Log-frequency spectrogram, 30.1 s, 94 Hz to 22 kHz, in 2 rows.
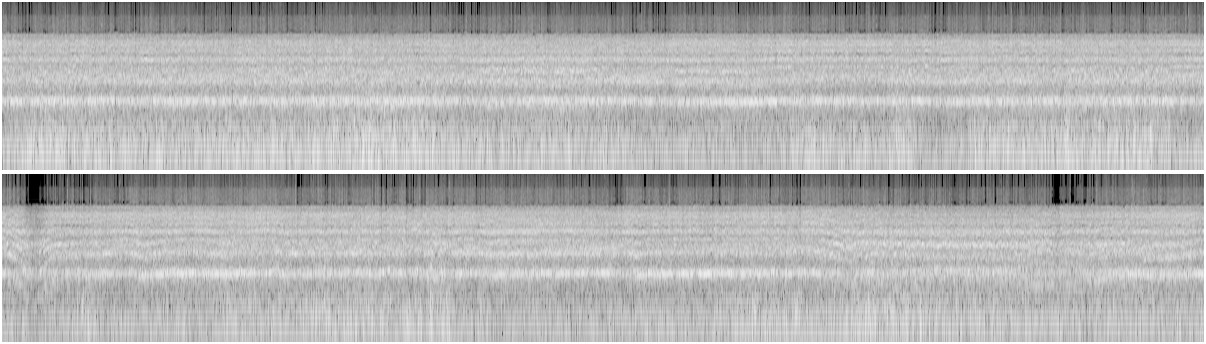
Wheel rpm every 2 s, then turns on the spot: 230, 230, 230, 220, 220, 230, 230, 190, 220, 220, 220, 230, 220, 170, 180.
none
